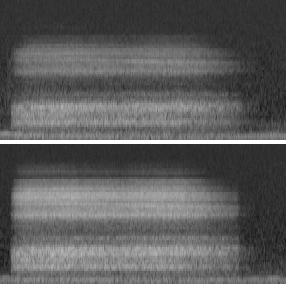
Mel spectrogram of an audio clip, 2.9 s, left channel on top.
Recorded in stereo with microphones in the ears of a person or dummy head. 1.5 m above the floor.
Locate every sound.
0.1 s breathing: 75° right (ahead or behind), 1.5 m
